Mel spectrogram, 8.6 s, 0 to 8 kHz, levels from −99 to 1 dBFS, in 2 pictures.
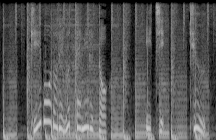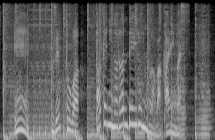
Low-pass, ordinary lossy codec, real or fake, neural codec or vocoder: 7.2 kHz; none; real; none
